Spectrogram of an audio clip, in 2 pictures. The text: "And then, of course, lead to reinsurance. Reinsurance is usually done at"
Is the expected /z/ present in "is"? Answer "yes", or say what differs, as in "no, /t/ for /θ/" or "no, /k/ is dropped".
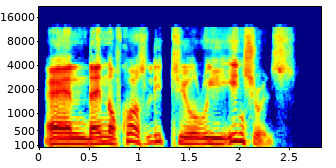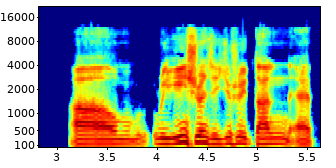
no, /s/ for /z/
